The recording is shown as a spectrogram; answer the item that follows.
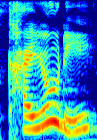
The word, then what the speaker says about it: coyote: says it so quick he takes coyote which is a three- syllable word and he breaks it down to a two- syllable word but it's not kot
